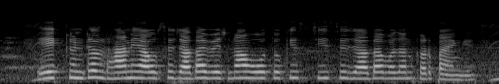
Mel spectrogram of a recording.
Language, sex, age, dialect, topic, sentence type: Magahi, female, 31-35, Western, agriculture, question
